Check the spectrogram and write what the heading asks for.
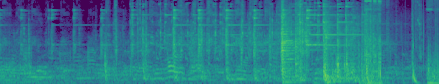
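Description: Faint, muffled voices, followed by a run of clicks and knocks that grows louder about four seconds in.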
